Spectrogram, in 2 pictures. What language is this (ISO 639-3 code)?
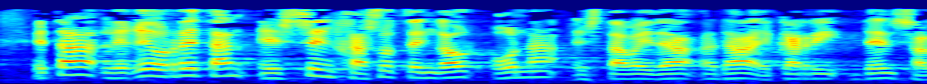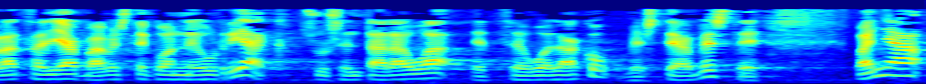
eus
